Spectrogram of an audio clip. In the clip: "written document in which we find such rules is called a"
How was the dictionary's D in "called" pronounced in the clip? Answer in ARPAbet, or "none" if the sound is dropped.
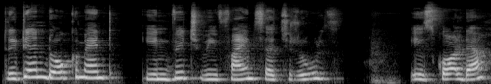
D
